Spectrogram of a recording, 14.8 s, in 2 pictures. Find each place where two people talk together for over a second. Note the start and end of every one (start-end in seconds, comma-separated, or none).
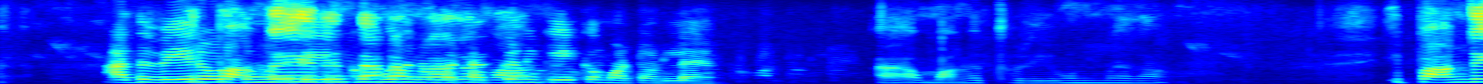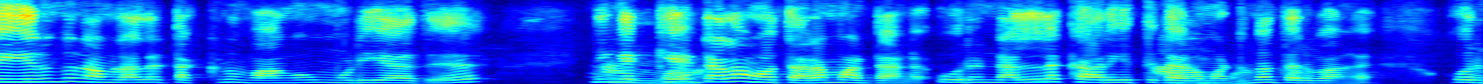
1.0-2.7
